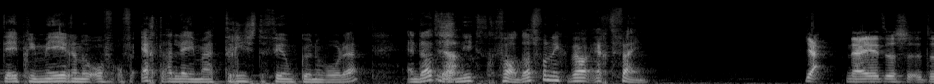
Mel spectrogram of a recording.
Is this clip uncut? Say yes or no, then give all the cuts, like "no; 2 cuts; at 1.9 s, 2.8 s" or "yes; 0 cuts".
yes; 0 cuts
